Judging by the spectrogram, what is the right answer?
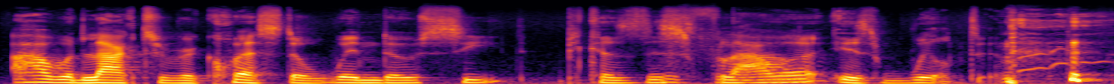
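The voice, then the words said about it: Exaggerated genteel Southern accent. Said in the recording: “He speaks in that Wilton Southern accent.”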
